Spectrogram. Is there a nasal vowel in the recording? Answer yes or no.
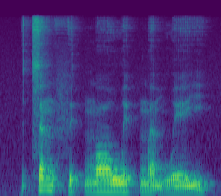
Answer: no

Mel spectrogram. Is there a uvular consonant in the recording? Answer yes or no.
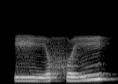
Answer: yes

